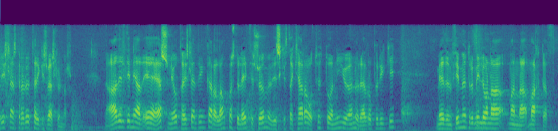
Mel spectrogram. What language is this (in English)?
Icelandic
